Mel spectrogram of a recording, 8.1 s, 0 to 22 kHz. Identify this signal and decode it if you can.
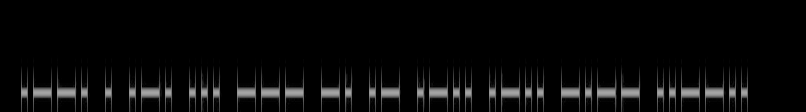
Morse code, heard as a keyed tone, about 20 wpm, 700 Hz. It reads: PERSONALLY?
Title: Sentences from Top 1400 Words 20wpm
